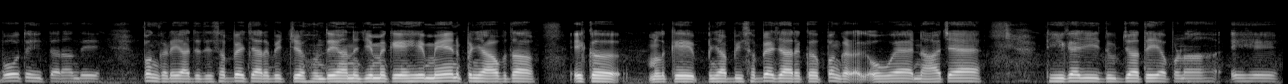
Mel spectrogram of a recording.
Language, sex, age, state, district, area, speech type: Punjabi, male, 18-30, Punjab, Hoshiarpur, rural, spontaneous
